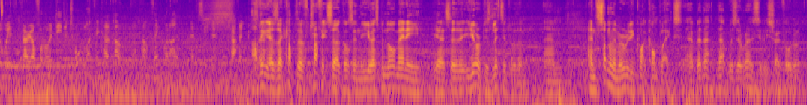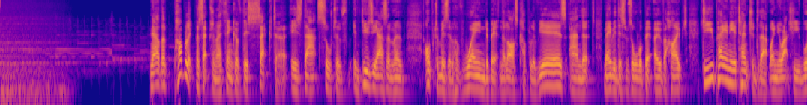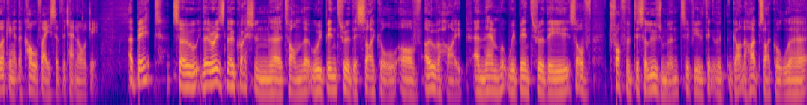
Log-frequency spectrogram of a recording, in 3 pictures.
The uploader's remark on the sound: Takes a ride in a self-driving car in London.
